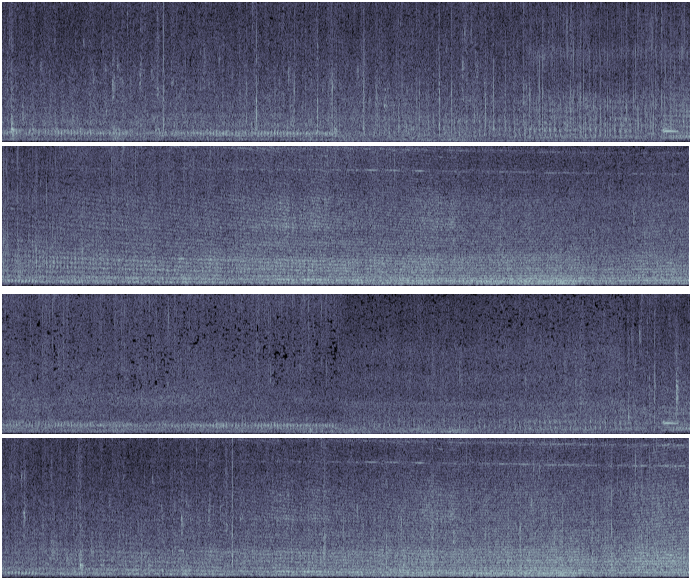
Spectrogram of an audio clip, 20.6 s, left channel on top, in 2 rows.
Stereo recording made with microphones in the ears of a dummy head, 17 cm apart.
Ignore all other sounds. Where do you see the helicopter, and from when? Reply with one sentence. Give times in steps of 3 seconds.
You can hear the helicopter on the left from 0 s, in the centre from 15 s and on the right from 18 s.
